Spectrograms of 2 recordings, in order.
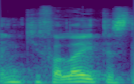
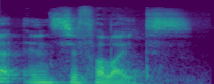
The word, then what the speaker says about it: encephalitis: في مصر كذلك الامر ولو ان في بعض الناس قالوها انتفلايتس لكن الاشهر هي انسفا لايتس زي كده وزي كده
